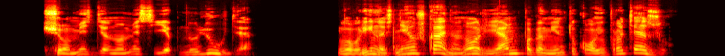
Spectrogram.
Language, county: Lithuanian, Utena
